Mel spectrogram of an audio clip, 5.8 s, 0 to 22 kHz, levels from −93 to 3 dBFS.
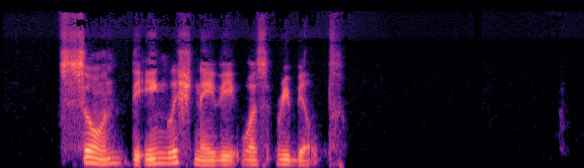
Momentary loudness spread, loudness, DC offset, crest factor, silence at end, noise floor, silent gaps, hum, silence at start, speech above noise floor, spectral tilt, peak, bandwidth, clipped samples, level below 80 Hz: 10 LU; -19 LUFS; under 0.1%; 20 dB; 2.4 s; -71 dBFS; none; none; 0.6 s; 52 dB; -4.5 dB/octave; -2 dBFS; 16.5 kHz; under 0.1%; -58 dBFS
